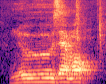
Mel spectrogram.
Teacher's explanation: when the next word starts with a vowel, in this case we have an A, it sounds like a Z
